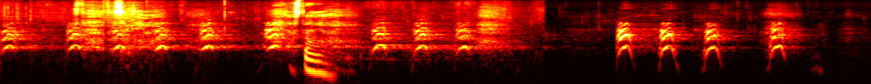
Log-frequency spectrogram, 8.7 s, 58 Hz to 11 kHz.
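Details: Alpine Dachsbracke named Falco tracking a boar shot high on the spine, on a morning search in thorny scrub in August 2024; repeated harmonic barks at a steady pace, a man's voice and rustling at first, then a clear run of four barks.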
